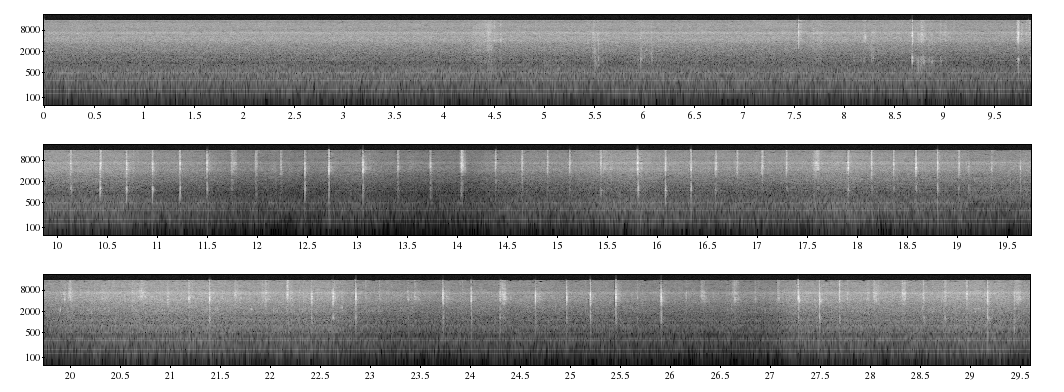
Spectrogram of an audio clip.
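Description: Stone pestle pounding garlic, chili and salt in a coconut-shell mortar: rapid, regular knocks that start about ten seconds in. Underneath, the steady rush of a stream.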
